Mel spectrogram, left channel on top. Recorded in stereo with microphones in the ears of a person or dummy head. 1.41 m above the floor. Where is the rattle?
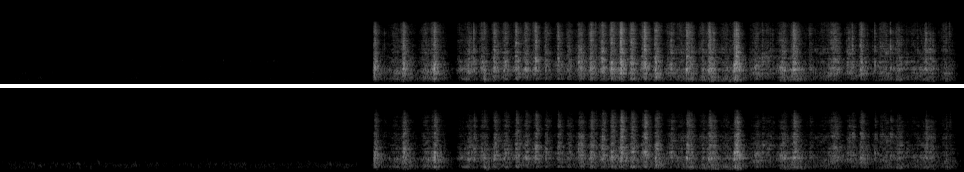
75° left (ahead or behind), 0.8 m.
